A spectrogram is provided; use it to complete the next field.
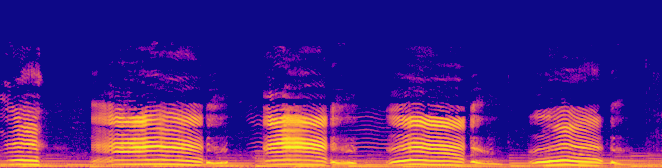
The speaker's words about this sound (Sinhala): එතකොටම බබා අඬන්න පටන් ගත්තා.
